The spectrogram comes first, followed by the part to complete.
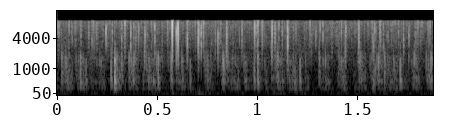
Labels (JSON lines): {"label": "biophony, sea urchins (Echinidae)", "recorder": "SoundTrap 600 or HydroMoth"}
